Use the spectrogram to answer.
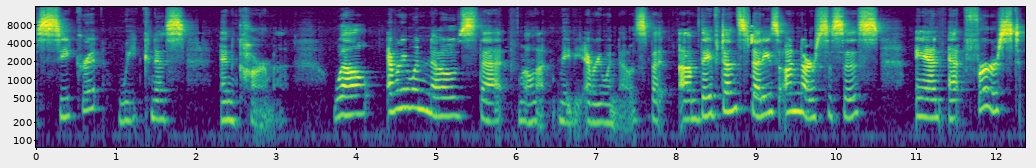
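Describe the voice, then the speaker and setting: Slow, bright-voiced woman host. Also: medium pitch. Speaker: self-help video host. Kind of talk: casual talk to camera.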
